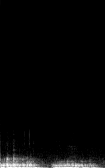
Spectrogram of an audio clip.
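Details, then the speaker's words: Lung sound example of a pleural friction rub: loud, deep, harsh grating sounds in two bursts with breathing, from inflamed pleural surfaces rubbing, as in pleuritis. "Grug, grug, grug, grug. Lakas ng tunog. Yan po, yung baga nagra-rub dito sa balot ng baga."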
